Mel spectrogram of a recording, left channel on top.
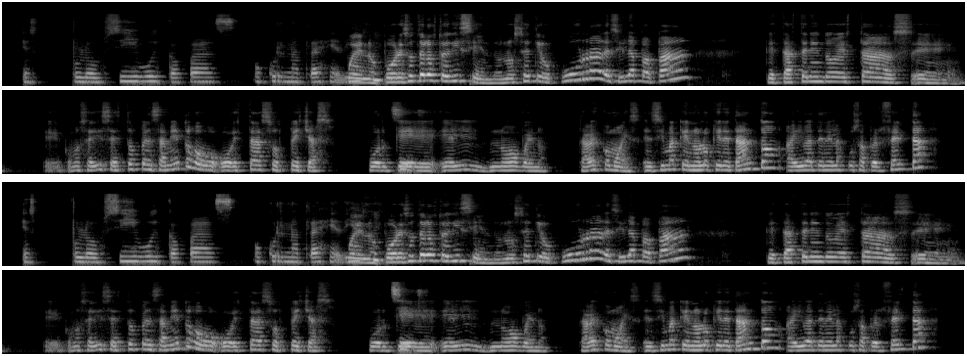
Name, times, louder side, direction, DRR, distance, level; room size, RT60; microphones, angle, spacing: voice 1, 0.7-3.8 13.5-13.8, right 1 dB, 30° right, 0.9 m, -30 dB
voice 2, 3.4-6.9 7.6-9.6 10.1-12.9 13.3-15.1 15.4-19.0, left 1 dB, 20° left, 0.7 m, -26 dB
6.8 x 3.4 x 4.6 m
head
